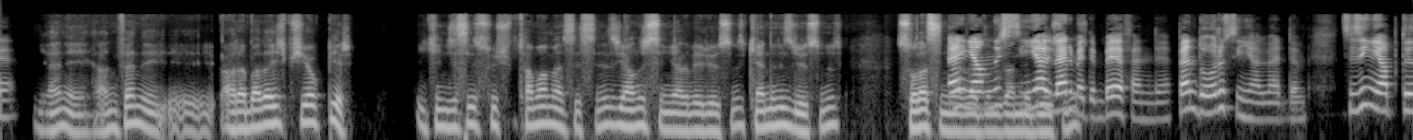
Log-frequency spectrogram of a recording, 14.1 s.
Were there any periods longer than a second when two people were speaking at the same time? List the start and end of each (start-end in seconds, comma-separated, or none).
9.5-10.9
